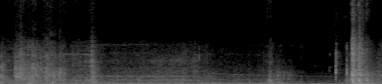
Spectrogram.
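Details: Garage door opener running as the door jams again after stopping halfway going up the night before: low motor hum with uneven scraping and sharp bangs, dragging and binding along the track. Rollers likely need adjusting.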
